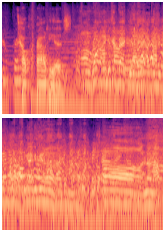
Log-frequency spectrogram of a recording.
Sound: overlapping chatter

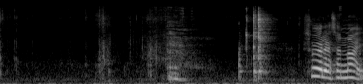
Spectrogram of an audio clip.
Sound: coughing

